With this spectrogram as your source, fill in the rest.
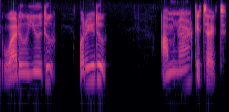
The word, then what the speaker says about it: What do you do: What do you do aquí la d se pronuncia como una r y aquí hay una t y una d que para ambos casos cuando están entre vocales se pronuncia como r What do you do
